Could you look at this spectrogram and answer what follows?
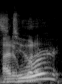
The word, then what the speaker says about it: dour: It's doer and it's schism. – You have some, you have very precise pronunciations. – Wow, no, I hate this, but. It looks like maybe both pronunciations are right, but when I clicked the pronunciation guide, it said doer.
